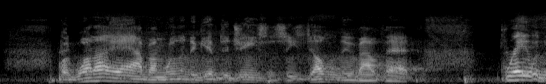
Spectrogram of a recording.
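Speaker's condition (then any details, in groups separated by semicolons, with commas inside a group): Laryngectomy after throat cancer; recurred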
